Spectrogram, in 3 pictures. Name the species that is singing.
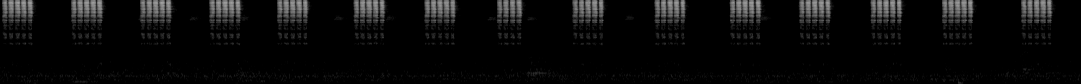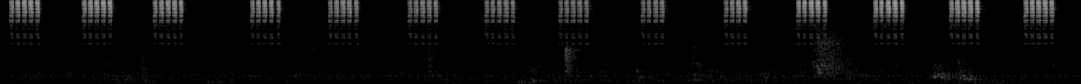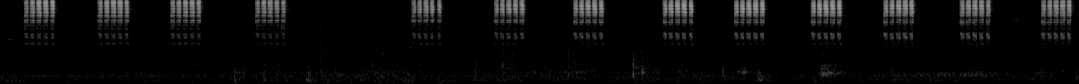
Platycleis intermedia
